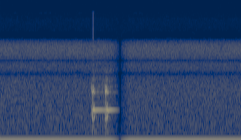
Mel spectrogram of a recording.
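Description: Steady hiss of an open Bluetooth hands-free phone line through the Ford Sync car audio, with a short electronic beep about a second in and a brief dropout just after it.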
